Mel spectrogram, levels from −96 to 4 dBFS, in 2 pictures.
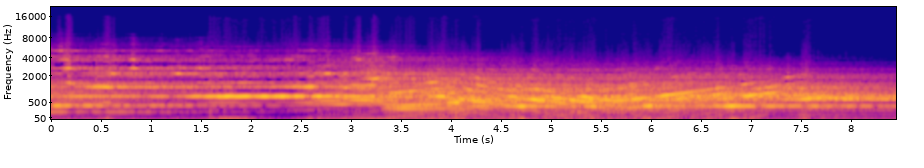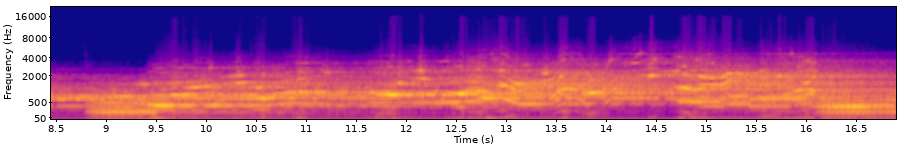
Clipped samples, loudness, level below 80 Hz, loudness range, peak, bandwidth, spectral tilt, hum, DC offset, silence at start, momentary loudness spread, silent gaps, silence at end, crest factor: under 0.1%; -17 LUFS; -54 dBFS; 3 LU; -2 dBFS; 6.2 kHz; -7 dB/octave; none; 0.4%; 0 s; 8 LU; none; 0 s; 14 dB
